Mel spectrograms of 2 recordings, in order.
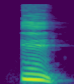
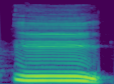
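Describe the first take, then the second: First: ई said as a brief, short vowel. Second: ई held out as a long vowel. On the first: Teacher demonstrating the short vowel sign, brief short ई. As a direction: cut ई off quickly. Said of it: "इसका उच्चारण छोटी ई के रूप में". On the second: Teacher demonstrating the long vowel sign, drawn-out ई. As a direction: stretch ई to "eee". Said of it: "ये आपका बड़ी की मात्रा". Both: Shown as a demonstration.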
